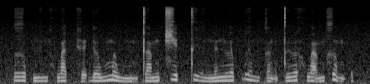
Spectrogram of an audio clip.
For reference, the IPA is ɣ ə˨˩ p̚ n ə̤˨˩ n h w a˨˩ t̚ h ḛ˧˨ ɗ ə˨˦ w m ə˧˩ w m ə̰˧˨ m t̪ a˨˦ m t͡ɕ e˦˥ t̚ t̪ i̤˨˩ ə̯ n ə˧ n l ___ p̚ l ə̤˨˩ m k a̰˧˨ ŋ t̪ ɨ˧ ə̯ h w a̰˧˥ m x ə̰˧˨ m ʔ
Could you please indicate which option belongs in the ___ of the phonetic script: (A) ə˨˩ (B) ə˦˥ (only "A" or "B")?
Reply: B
